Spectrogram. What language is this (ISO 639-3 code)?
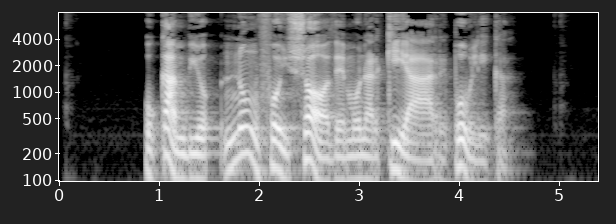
glg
